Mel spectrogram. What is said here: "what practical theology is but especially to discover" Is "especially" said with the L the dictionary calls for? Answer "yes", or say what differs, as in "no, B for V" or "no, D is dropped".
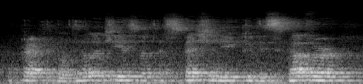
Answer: yes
